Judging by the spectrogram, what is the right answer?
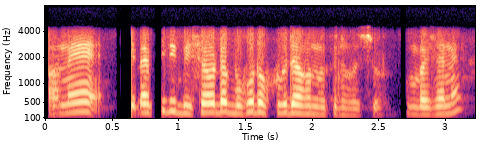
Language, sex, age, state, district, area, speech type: Assamese, male, 18-30, Assam, Dhemaji, rural, conversation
